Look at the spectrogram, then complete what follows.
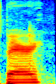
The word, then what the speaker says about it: Barre: I think it's Bear. It's Barry.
